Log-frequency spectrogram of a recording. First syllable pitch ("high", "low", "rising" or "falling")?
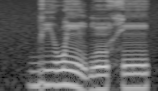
high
